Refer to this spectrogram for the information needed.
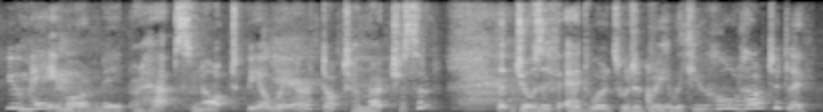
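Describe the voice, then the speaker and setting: An actress in a radio drama playing a cautious, earnest hospital colleague who speaks formally and precisely, with prim reproof. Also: female voice, medium pitch, big pitch swings, brisk, noisy background, natural voice. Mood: icily reproving.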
